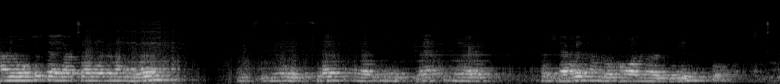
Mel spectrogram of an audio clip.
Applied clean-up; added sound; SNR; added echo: neural separator model SepFormer DNS4.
